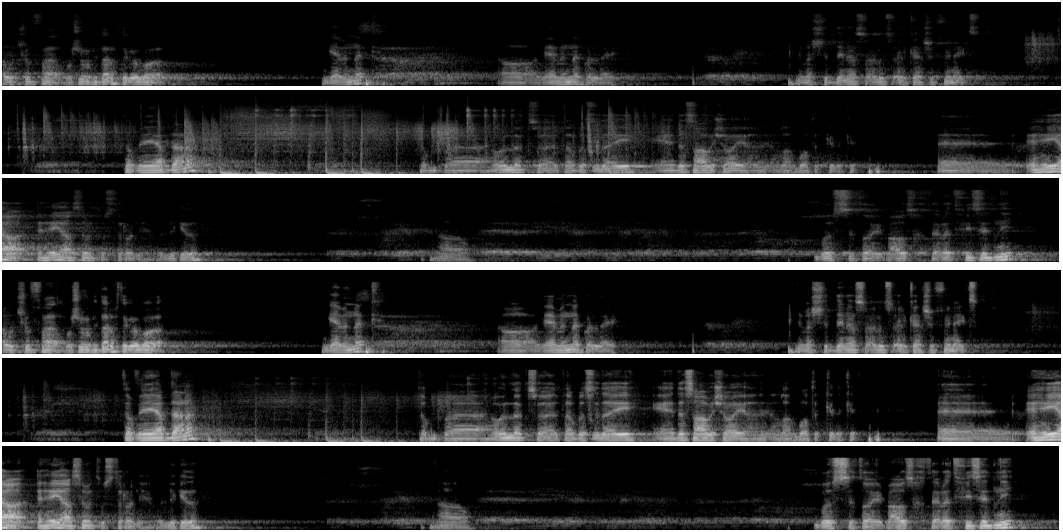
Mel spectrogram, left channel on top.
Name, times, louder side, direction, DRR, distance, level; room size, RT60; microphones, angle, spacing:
voice 1, 0.0-1.7 3.2-3.7 5.0-6.1 7.9-9.7 11.8-12.6 14.8-19.4 19.9-23.2 25.5-25.9 29.3-31.3, right 5 dB, 80° right, 17 dB, 0.6 m, -24 dB
voice 2, 3.5-4.5 6.9-7.5 10.8-11.3 13.7-13.9 20.6-21.4 24.3-25.6 25.9-29.4, left 1 dB, 5° right, -9 dB, 6.7 m, -44 dB
sound 1, 10.2-17.7, left 5 dB, 45° left, 0.5 m, -39 dB
29.0 x 18.5 x 8.8 m, 2.8 s
head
